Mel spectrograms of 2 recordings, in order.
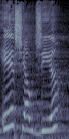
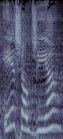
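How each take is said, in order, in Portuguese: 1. A frase é dita em volume normal, mais baixo. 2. A frase é dita mais alto e com mais força.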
